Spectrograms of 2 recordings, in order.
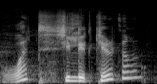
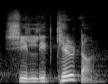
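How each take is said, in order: First: Much higher, slow, rising disbelief; incredulous. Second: Said in the usual way. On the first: Retold or imitated. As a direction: echo it back as if you can't believe it. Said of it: "And they're like".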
